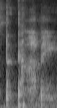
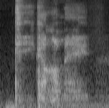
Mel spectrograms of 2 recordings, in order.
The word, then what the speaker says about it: Tatame: You know, I had to ask because my name is Tatame and people people be like tame.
